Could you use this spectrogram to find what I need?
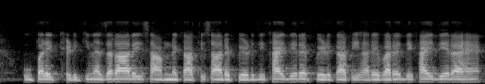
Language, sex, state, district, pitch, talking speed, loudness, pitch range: Hindi, male, Maharashtra, Nagpur, 120 Hz, 260 wpm, -19 LUFS, 110-125 Hz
